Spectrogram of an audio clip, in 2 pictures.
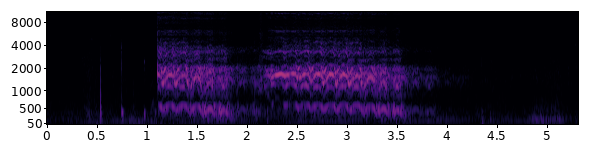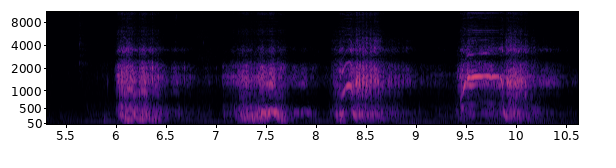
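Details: Horse whinnying: a long, shaky, quavering neigh lasting about three seconds, then silence with a faint snort, followed by four shorter, rougher neighs and snorts in quick succession.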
